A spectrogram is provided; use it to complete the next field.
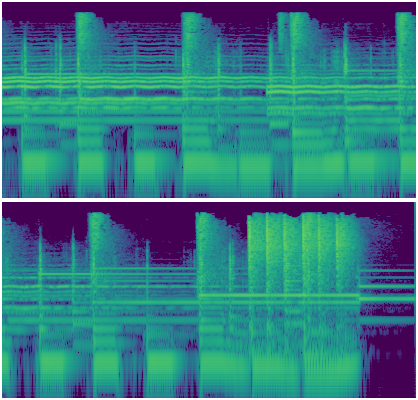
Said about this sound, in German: Aber ich spiele mal den Jingle einfach mal ab. Meine Damen und Herren, hier für Sie die Papas Tipps der Woche.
